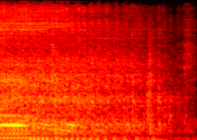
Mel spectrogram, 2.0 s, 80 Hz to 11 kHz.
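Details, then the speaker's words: 2007 Honda CT110, sitting for three years with old fuel and a rattling timing chain, chugs unevenly and dies within seconds once the choke is turned off; the pilot circuit is clogged. "All right, so you turn the choke off and it dies. So, obviously, the pilot system is completely clogged."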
